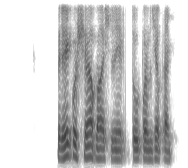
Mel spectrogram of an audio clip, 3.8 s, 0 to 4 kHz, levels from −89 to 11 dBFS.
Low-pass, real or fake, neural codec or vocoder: 3.6 kHz; fake; codec, 16 kHz, 1 kbps, FreqCodec, larger model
